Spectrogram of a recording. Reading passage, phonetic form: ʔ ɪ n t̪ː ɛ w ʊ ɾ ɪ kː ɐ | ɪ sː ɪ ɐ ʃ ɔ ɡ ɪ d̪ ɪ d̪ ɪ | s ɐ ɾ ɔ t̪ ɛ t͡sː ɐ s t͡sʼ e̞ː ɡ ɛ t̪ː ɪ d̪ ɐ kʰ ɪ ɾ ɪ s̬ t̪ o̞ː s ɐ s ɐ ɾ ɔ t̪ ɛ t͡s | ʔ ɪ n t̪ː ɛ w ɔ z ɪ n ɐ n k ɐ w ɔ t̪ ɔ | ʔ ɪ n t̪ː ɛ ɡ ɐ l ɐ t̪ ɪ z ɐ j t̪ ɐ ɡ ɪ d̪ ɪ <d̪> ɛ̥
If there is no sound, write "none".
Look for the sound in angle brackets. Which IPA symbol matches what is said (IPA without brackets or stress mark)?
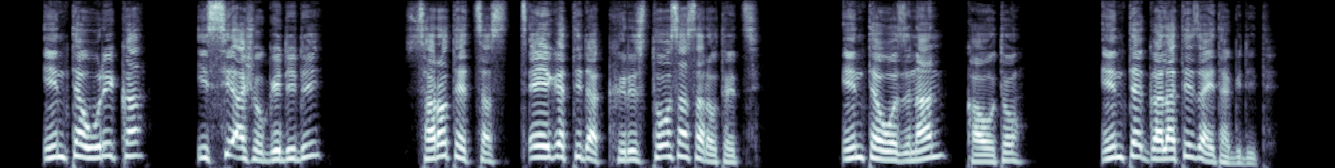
t̪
